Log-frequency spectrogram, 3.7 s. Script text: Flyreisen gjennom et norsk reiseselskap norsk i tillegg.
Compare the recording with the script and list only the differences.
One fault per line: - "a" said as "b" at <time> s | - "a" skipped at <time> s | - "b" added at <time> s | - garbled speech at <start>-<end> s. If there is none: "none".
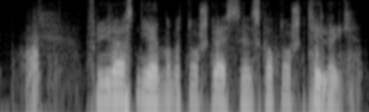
none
